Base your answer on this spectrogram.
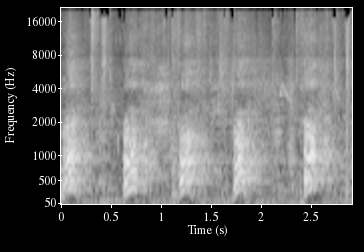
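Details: German Shepherd Dog barking loudly while playing and getting drenched in monsoon rain; five sharp, harsh barks spaced about half a second apart, each rising then falling quickly.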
